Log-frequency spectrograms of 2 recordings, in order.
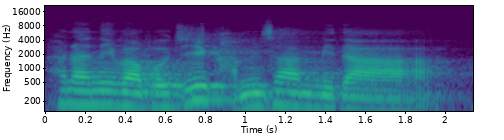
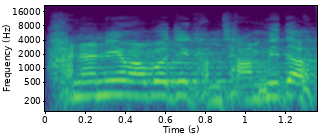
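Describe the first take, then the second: First: It is said calmly, like normal conversation. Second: It is said loudly and fervently, not conversationally. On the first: This is how this congregation prays. "그냥 대화하듯이 하잖아요" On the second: This is how other churches pray. "다른 곳에 가시면 다른 걸 경험하시게 될 거예요"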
